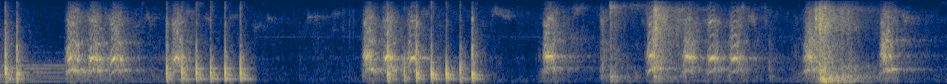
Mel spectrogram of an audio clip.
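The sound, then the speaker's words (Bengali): Someone knocks on a door in several separate bursts of quick, sharp raps, with short pauses between the bursts, and no talking. “এমন সময় দরজা knock করলো কে যেন।”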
